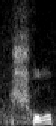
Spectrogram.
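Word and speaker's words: Saor: Die Band spricht sich Shore Patrol.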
